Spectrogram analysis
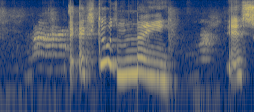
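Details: Senior domestic cat, male and talkative, meowing indoors because he wants his food too early; long wavering harmonic meows, one drawn-out falling cry, with a woman talking to him in a small room.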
